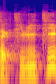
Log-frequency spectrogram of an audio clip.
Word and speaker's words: ACTVT: Activity, ça se prononce Activity, mais ça s'écrit ACTVT, on n'aime pas beaucoup les voyelles, on en a gardé qu'une.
